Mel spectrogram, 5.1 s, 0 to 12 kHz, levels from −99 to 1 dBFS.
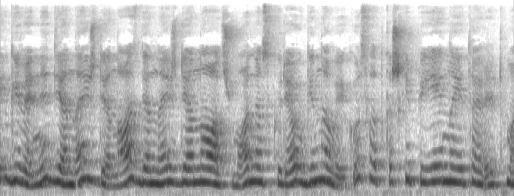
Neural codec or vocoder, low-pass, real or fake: none; 10.8 kHz; real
